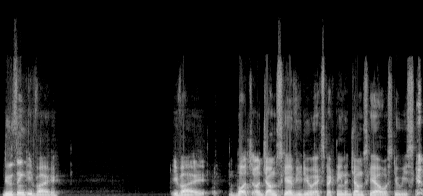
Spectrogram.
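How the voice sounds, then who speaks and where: A man's voice: mid-range voice, normal speed. Chatty young Singaporean man streaming. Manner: chatty, talks to viewers, loose slangy phrasing. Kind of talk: casual live-stream chat.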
